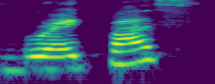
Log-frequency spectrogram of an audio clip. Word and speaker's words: breakfast: If you are talking about break, the pronunciation is break. But when you create the word breakfast, breakfast, when you put it together with fast.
